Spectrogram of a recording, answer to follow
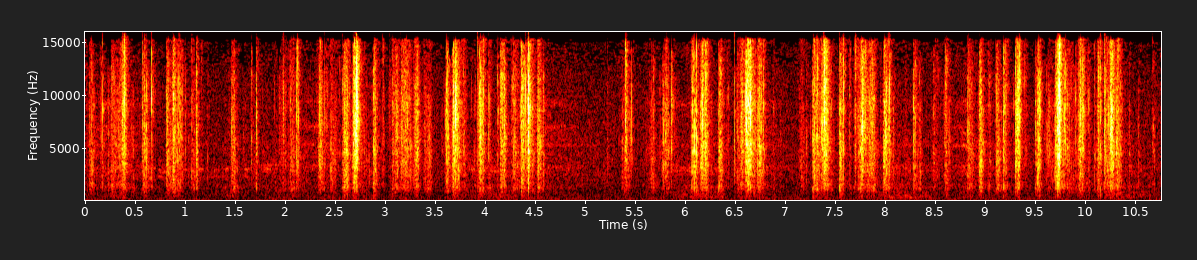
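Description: MoYu AoFu WRM 7x7 plastic speedcube being turned quickly by hand: a fast, irregular run of light clicks and clacks as its layers snap round, with a few louder clacks between.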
